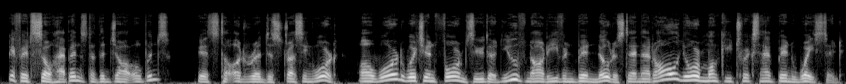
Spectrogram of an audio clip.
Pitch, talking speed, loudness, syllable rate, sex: 140 Hz, 240 wpm, -17 LUFS, 6.0 syllables/s, male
